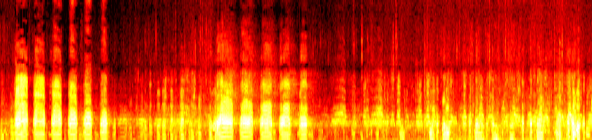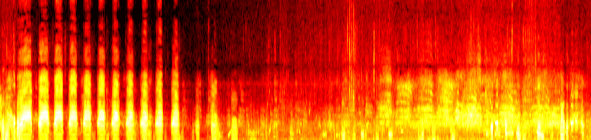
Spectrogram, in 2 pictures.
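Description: A flock of free-range ducks, many of them males, quacks and honks near a lake in a loud, continuous chorus of rapid, overlapping calls.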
